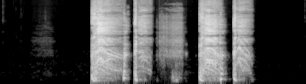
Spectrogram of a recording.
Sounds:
Cough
